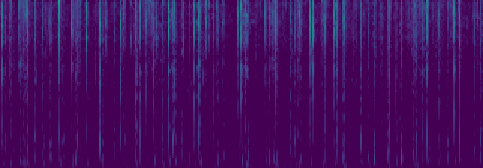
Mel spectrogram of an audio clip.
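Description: Long nails rapidly tap and lightly scratch an iridescent, holographic geometric PVC tile bag made of triangular plastic tiles. The result is a quiet, dense run of short, crisp clicks with bright plastic edges and faint scratchy textures between them.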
